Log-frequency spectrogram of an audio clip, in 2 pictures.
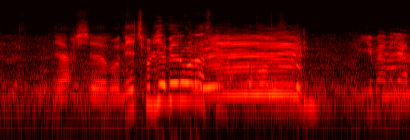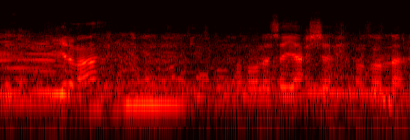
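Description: Cattle mooing: one long, loud moo lasting about a second, starting about two seconds in.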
